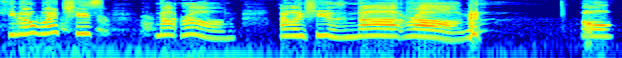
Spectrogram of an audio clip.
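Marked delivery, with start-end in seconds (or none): 0.1-2.4 high-pitched, laughter still in the voice; high, giggly agreement; amused concession. Retold or imitated. Amused agreement after cracking up. 3.1-4.8 "not" drawn out slowly; slow, weighty stress on "not wrong"; emphatic agreement. Retold or imitated.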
